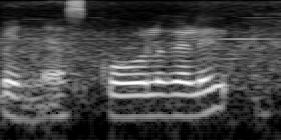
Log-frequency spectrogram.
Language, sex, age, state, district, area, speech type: Malayalam, female, 45-60, Kerala, Kottayam, rural, spontaneous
